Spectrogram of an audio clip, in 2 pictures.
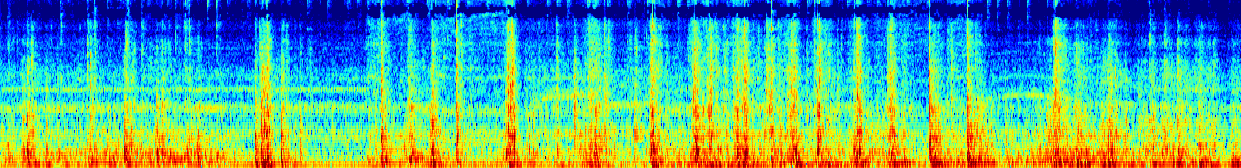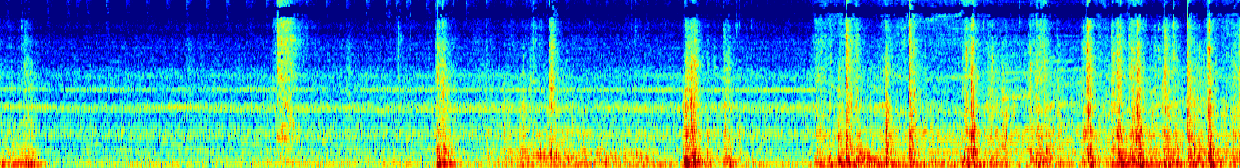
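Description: CNG-powered Mack LEU garbage truck running at the curb, with a steady hydraulic whine and repeated knocks and clunks as refuse is loaded into its front carry can. The engine rumble eases off about halfway through, then rises again near the end as the carry can's tipper lifts a cart.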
